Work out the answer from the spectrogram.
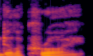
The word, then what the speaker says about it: Delacroix: Bobby and Harry Jones and Dickie Delacroix, the villagers pronounced his name Delacroix, eventually made a great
